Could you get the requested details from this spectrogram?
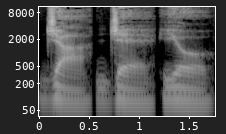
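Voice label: "jajeyo", concatenated syllables; Affixing experiment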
